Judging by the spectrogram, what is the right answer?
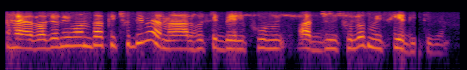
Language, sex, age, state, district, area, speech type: Bengali, female, 45-60, West Bengal, Paschim Medinipur, rural, conversation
